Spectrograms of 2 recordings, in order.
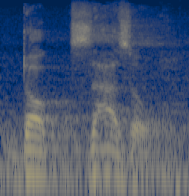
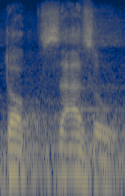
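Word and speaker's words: δοξάζω: teaching tonight on a subject that I title do zazo I want to teach you how the Saints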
